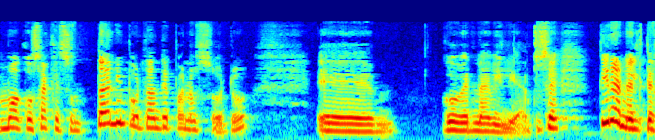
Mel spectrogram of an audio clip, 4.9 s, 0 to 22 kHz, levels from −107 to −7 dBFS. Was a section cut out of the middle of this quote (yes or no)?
yes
